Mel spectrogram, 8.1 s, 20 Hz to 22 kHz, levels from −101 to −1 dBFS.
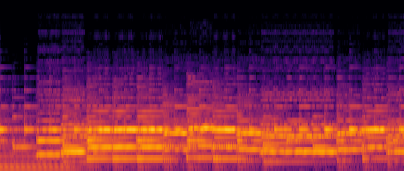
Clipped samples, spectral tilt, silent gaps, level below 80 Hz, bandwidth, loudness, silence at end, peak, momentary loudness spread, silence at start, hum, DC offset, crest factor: under 0.1%; -7.5 dB/octave; none; -58 dBFS; 5.4 kHz; -23 LUFS; 0 s; -10 dBFS; 8 LU; 0 s; none; under 0.1%; 14 dB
